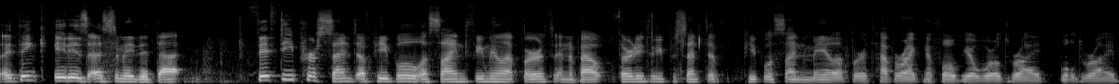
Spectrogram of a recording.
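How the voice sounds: A man's slightly mellow voice at medium pitch, moderate pace, lively intonation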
